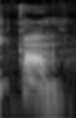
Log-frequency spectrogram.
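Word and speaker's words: calm: नहीं करेंगे ठीक है जैसे कि काम सी ए एल एम काम होता है तो काम बाम पाम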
